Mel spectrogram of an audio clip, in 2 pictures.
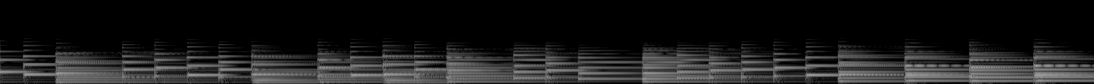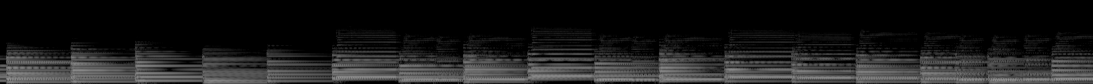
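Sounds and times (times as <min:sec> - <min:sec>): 
piano accompanying a minuet: 0:00.0 - 0:21.8
alto saxophone playing a minuet: 0:14.3 - 0:21.8.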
